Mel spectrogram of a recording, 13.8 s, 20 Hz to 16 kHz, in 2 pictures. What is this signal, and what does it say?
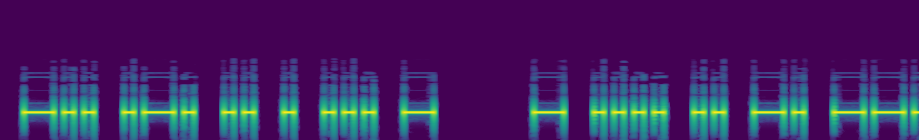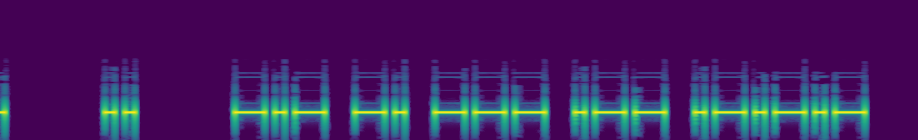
Morse code, heard as a keyed tone, about 16 wpm, 650 Hz. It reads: DRIEST THING I KNOW.
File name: 03-Chapter-03 16 WPM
